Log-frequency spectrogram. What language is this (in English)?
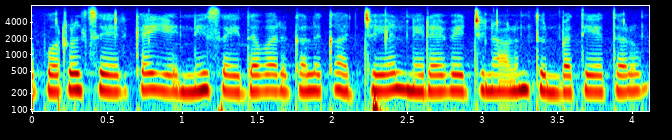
Tamil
